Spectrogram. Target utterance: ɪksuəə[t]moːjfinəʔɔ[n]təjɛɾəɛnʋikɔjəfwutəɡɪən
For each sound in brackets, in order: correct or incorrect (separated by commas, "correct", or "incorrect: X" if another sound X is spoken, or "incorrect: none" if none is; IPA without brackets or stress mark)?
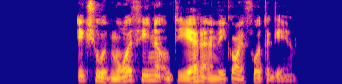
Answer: correct, incorrect: m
